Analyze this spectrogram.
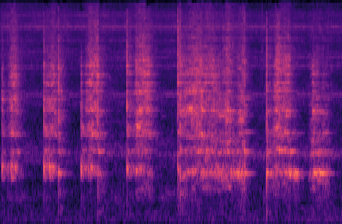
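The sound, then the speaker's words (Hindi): Spinach being stirred into a sizzling ghee tempering in a pan: a spoon scrapes in repeated rhythmic strokes over a steady frying hiss, fairly loud, with no voices. “अब यहाँ पर हम इसके अंदर इसको add करेंगे और इसको तड़का दे देंगे। तो ये पालक चलेगी बीच में”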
